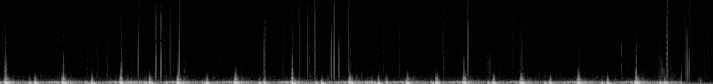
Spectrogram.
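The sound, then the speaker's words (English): A rapid, steady heartbeat with a soft, squeaky systolic murmur between the thuds, repeating evenly about twice a second with no voices present. “In the next, there is a much less loud, squeaky systolic murmur.”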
